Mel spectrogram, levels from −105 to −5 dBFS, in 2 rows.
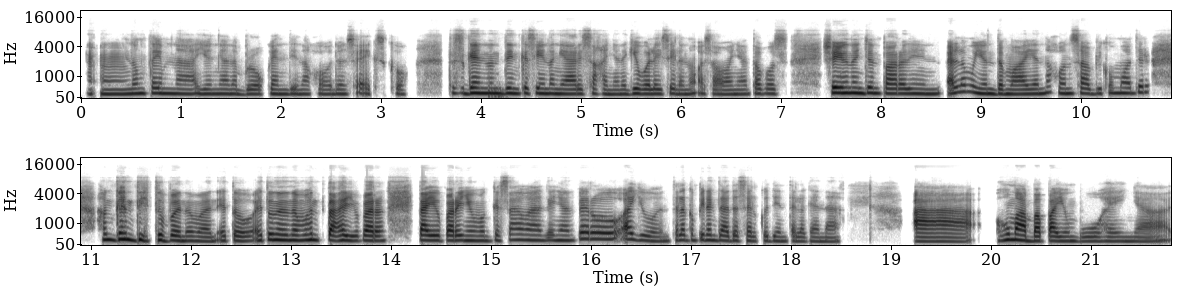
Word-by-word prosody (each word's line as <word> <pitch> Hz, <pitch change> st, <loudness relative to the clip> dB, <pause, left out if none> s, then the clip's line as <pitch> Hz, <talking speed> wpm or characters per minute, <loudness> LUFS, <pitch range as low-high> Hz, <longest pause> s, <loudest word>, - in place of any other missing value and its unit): mm, 200 Hz, -1 st, -2 dB
no'ng 220 Hz, +2 st, 0 dB
time 230 Hz, 0 st, -1 dB
na 210 Hz, 0 st, -4 dB
'yon 205 Hz, 0 st, -3 dB
nga 205 Hz, 0 st, -3 dB
na-broken 200 Hz, +1 st, -5 dB
din 200 Hz, -1 st, -6 dB
ako 200 Hz, -1 st, -9 dB
do'n 205 Hz, -, -4 dB
sa 220 Hz, -, -7 dB
ex -, -, -13 dB
ko, 195 Hz, -1 st, -11 dB, 0.4 s
tapos 235 Hz, -1 st, -8 dB
gano'n 230 Hz, -1 st, +4 dB
din 230 Hz, -1 st, +2 dB
kasi 230 Hz, 0 st, -1 dB
'yong 220 Hz, -, +1 dB
nangyari 205 Hz, 0 st, -1 dB
sa 210 Hz, +1 st, -8 dB
kanya 195 Hz, -1 st, -4 dB
naghiwalay 205 Hz, 0 st, -1 dB
sila 200 Hz, -3 st, -5 dB
no'ng 230 Hz, +5 st, -6 dB
asawa 190 Hz, -1 st, -6 dB
niya 195 Hz, 0 st, -6 dB
tapos, 215 Hz, -1 st, -6 dB, 0.4 s
siya 250 Hz, 0 st, +7 dB
'yong 245 Hz, -, +5 dB
nandiyan 235 Hz, 0 st, +3 dB
para 220 Hz, -1 st, +1 dB
din 215 Hz, 0 st, -2 dB
alam 295 Hz, +6 st, -1 dB
mo 280 Hz, -, -3 dB
'yong 215 Hz, -2 st, +2 dB
damayan 205 Hz, +2 st, -1 dB
ako. 245 Hz, -4 st, -5 dB
Ansabi 220 Hz, -1 st, -4 dB
ko, -, -, -9 dB
"Mother 240 Hz, +4 st, -3 dB, 0.4 s
hanggang 260 Hz, 0 st, +6 dB
dito 240 Hz, 0 st, +2 dB
ba 220 Hz, +1 st, +3 dB
naman 200 Hz, -2 st, -2 dB
eto, 210 Hz, 0 st, -1 dB
eto 225 Hz, +3 st, -1 dB
na 240 Hz, -, +6 dB
naman 235 Hz, +2 st, +3 dB
tayo. 225 Hz, -2 st, +5 dB
Parang 215 Hz, 0 st, +4 dB, 0.2 s
tayo 225 Hz, -2 st, +4 dB
pa 225 Hz, -, +6 dB
rin 225 Hz, 0 st, +1 dB
'yong -, -, -3 dB
magkasama," 235 Hz, +1 st, -3 dB
ganyan. 225 Hz, 0 st, -4 dB
Pero 290 Hz, 0 st, +1 dB
ayun 210 Hz, -7 st, -1 dB
talagang 235 Hz, +1 st, -4 dB
pinagdadasal 220 Hz, -4 st, -2 dB
ko 210 Hz, -, -11 dB
din 200 Hz, -1 st, -7 dB
talaga 190 Hz, 0 st, -8 dB
na, 180 Hz, 0 st, -8 dB, 0.8 s
ah, 185 Hz, -1 st, +2 dB, 0.2 s
humaba 225 Hz, -4 st, +5 dB
pa 205 Hz, 0 st, +3 dB
'yong 195 Hz, 0 st, -3 dB
buhay 195 Hz, 0 st, -6 dB
niya, 95 Hz, -, -7 dB
215 Hz, 195 wpm, -21 LUFS, 200-230 Hz, 0.8 s, siya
